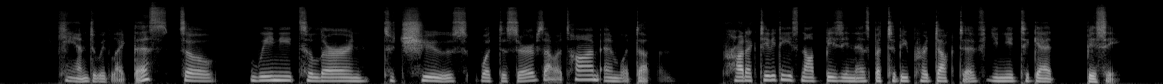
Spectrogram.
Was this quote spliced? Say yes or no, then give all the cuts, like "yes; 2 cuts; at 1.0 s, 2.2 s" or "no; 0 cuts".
yes; 2 cuts; at 1.7 s, 7.2 s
